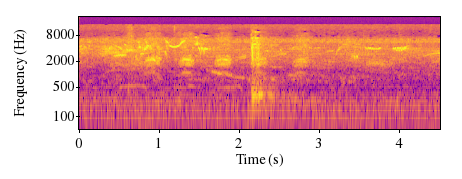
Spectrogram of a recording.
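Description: Faint outdoor ambience of birds chirping and calling: many short repeated chirps and quick rising-and-falling notes. There is a single short knock about two seconds in.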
